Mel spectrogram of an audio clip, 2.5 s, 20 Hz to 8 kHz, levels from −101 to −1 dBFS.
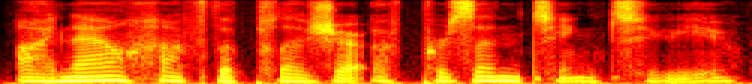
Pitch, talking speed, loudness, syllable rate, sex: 130 Hz, 215 wpm, -18 LUFS, 5.4 syllables/s, male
